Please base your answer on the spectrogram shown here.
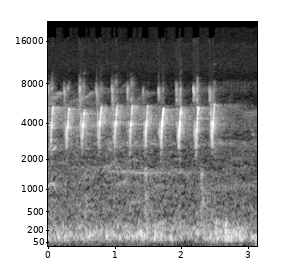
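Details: Male Carolina wren singing boldly from a perch in a yard, a loud territorial song: a quick run of high, sharp repeated notes, about three to four per second, nine or ten in a row, over a quiet background.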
